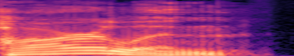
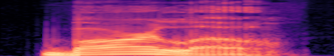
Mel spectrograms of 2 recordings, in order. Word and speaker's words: Barlo: Your name's Harlon." "Nope. Barlo." "Well, I knew there were two syllables anyway.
